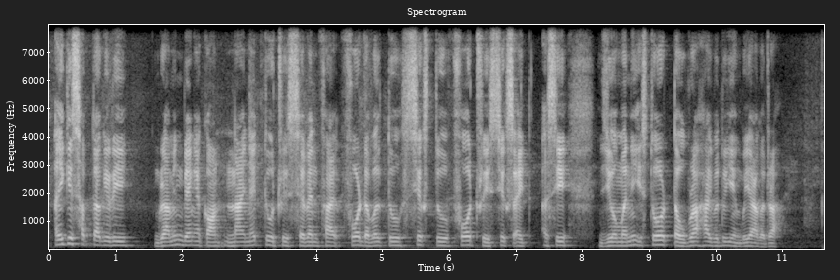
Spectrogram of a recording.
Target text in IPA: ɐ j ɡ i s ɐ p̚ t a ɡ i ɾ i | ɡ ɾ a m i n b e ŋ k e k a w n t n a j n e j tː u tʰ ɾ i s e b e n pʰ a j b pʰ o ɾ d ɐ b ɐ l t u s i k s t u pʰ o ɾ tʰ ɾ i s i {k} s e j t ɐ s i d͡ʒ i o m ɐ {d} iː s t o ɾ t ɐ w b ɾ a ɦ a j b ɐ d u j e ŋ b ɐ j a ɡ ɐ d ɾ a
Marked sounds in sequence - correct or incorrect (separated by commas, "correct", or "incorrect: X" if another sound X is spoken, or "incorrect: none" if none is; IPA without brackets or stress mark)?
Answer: correct, incorrect: n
